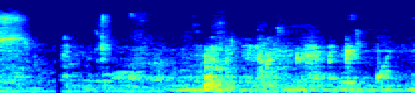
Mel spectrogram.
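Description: Plastic lid being taken off a blue plastic water barrel: light clicks and rubbing of plastic on plastic.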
